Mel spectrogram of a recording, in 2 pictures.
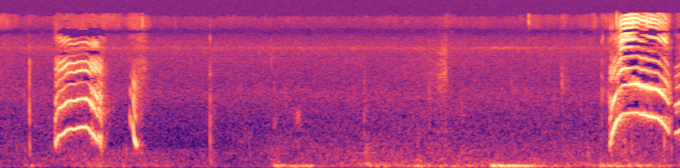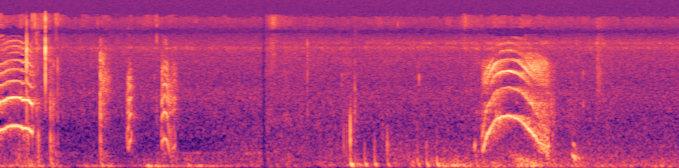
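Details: A domestic mother cat named Zlata, guarding her newborn kitten from other cats during an afternoon walk, gives three loud arched meows, each rising then falling, spaced a few seconds apart, with soft rustling between.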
